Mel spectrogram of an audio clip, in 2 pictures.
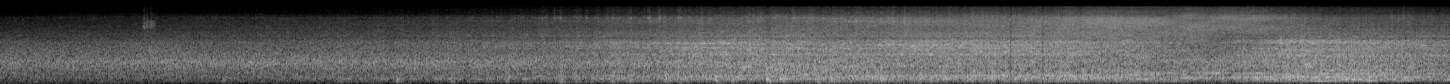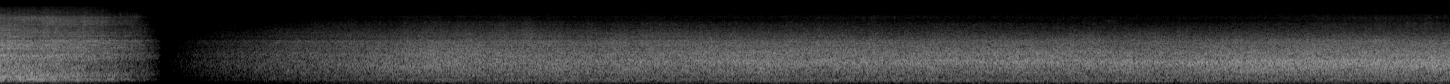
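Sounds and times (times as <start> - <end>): train wheels running on rails: 1.3 - 16.1.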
